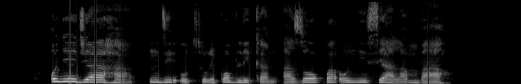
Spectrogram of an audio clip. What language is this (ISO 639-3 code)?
ibo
